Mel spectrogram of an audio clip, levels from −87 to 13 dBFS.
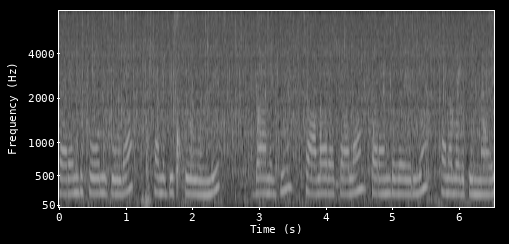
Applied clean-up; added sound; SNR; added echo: none; Frying (food); 3 dB; none.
